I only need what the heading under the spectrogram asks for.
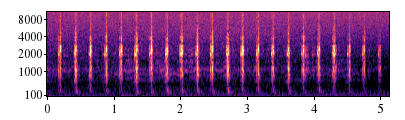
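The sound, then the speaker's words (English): A clock ticks steadily and evenly, about four ticks per second, each tick a crisp, sharp click, over a faint low hum, with no voices. It is the identification signal of Austrian public broadcasting by RAVAG, the Radio Traffic Company, used from 1924 to 1938. “The good old ticking clock, which was used between 1924, when public broadcasting started in Austria by RAVAG, short for the Radio Traffic Company, up until 1938, when...”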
